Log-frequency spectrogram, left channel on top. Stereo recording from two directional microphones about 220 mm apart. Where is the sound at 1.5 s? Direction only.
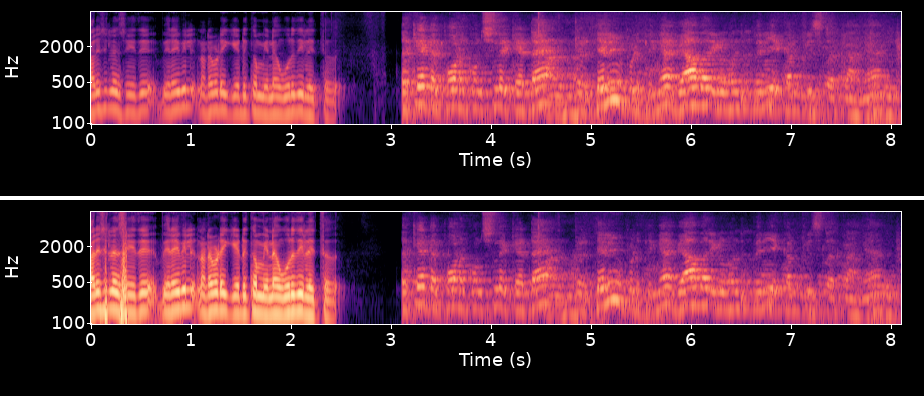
70° right (ahead or behind).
